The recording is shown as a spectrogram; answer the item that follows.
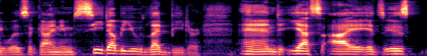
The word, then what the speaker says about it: Leadbeater: a guy named CW leadbeater and yes I it is pronounced leadbeater I I had for years thought it was pronounced lead better but in also in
